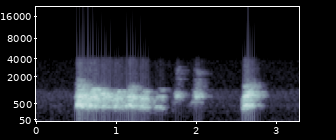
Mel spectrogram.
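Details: Dogs belonging to a neighbour barking in the morning: a long harsh drawn-out bark followed by two short yelps and one more sharp bark, in otherwise quiet surroundings.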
